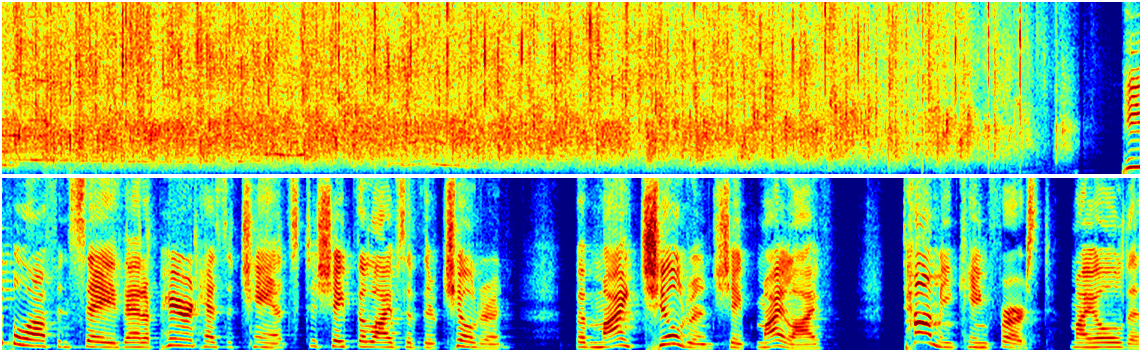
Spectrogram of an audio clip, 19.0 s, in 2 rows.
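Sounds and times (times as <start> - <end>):
audience applause: 0.0 - 9.0
speech: 9.6 - 16.4, 17.0 - 18.9.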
